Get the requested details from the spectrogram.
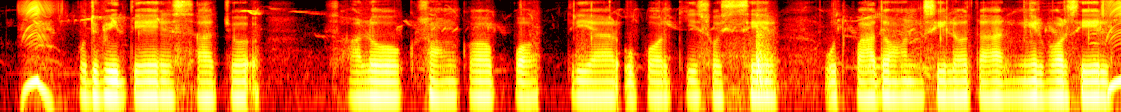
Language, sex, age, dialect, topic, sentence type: Bengali, male, 18-24, Jharkhandi, agriculture, question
